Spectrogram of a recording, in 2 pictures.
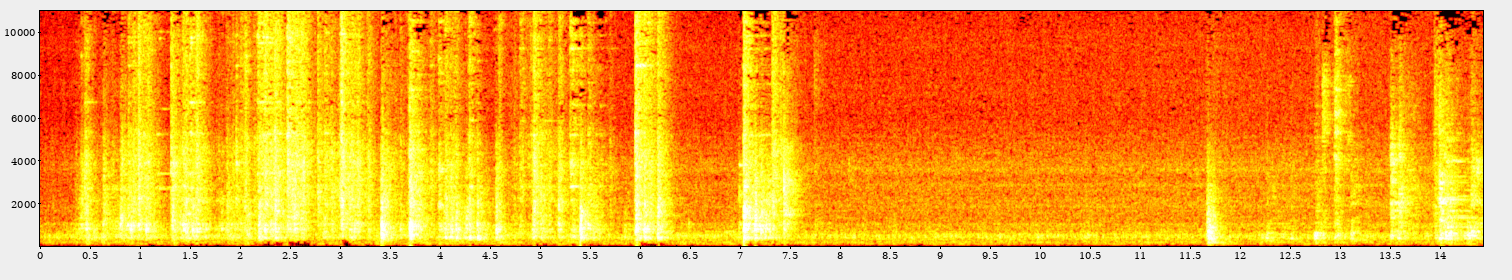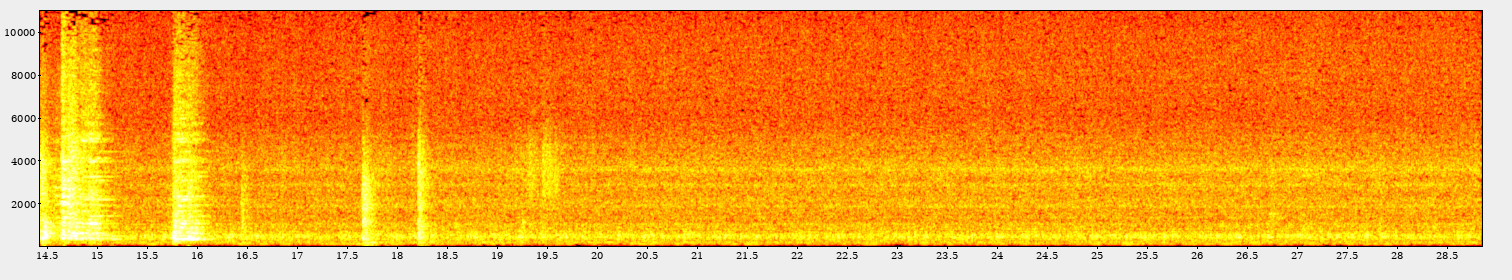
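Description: Metal kitchenware clattering and clinking off-screen: a dense run of knocks and scrapes through the first seven seconds, another run about halfway through, then a couple of single clinks, over a steady background hiss.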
